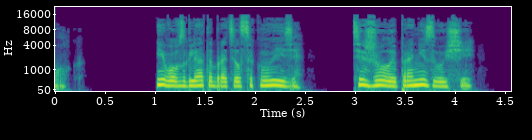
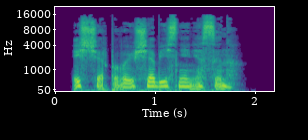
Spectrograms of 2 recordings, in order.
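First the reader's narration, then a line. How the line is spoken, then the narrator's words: Confused mutter. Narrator (Russian): пробормотал Дарс, и в его голосе послышалась растерянность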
